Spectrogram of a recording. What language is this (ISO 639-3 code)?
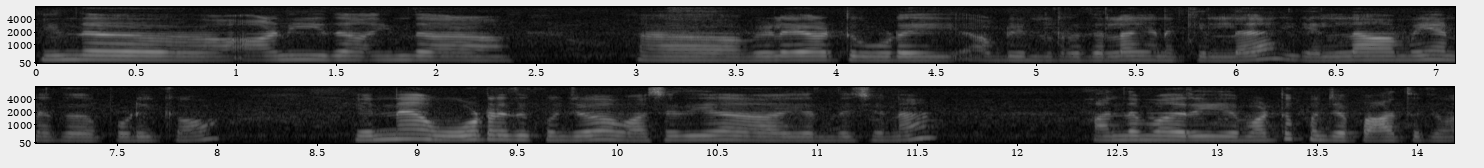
tam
